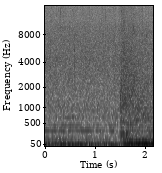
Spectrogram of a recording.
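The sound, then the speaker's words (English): Steady, dense rain hisses throughout, coming down hard, then about halfway a deep roll of thunder swells in loud, rumbling beneath the downpour until the end, during a storm with lightning. “I can't see much until the lightning strikes, but something is out here.”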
